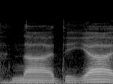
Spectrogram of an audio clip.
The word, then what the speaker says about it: Nadia: as maya's best friend nadia's pronounced nadiya it is the english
